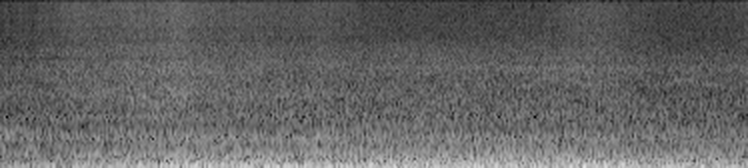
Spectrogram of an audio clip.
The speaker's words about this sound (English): Well, the weather systems at sea are big. The weather is worse at sea because there's a longer fetch for the wind to blow over. And as a consequence, the waves are there.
